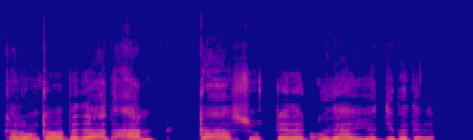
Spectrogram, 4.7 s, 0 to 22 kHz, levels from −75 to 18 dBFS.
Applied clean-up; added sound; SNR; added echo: neural mask model Resemble Enhance denoiser.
